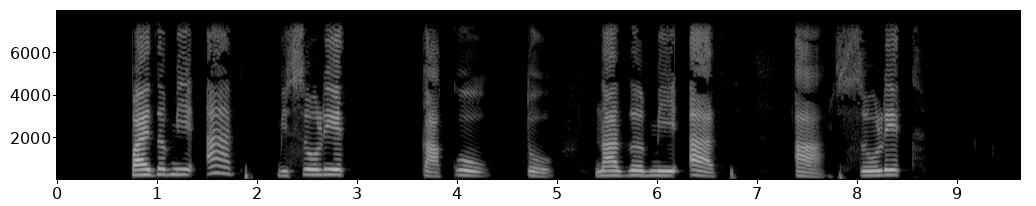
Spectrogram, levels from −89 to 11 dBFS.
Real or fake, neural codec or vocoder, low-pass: real; none; 7.2 kHz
